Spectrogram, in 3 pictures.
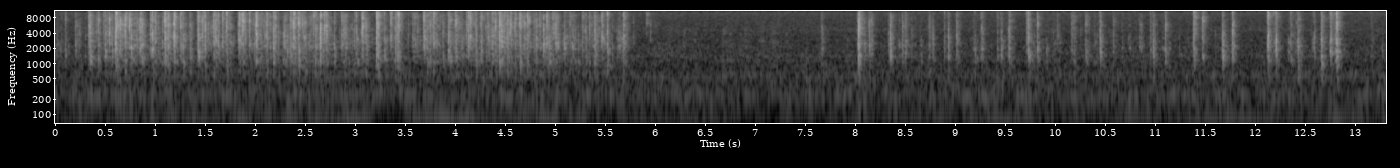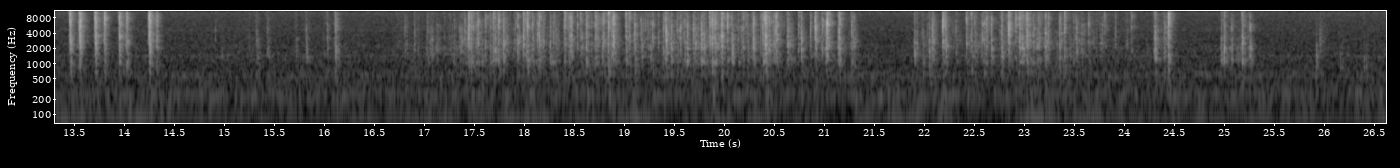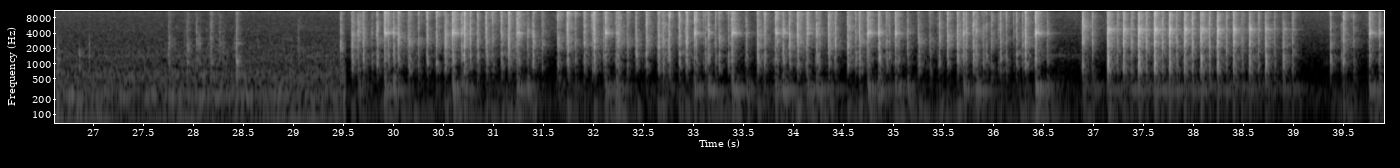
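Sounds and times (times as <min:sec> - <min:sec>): loud clicky keyboard typing: 0:00.0 - 0:05.9, 0:08.0 - 0:14.4, 0:15.2 - 0:16.2, 0:16.8 - 0:25.4, 0:27.8 - 0:28.5, 0:29.5 - 0:39.9
soft mechanical keyboard typing: 0:00.0 - 0:06.0, 0:07.6 - 0:27.0, 0:27.7 - 0:28.6, 0:29.5 - 0:39.9.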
